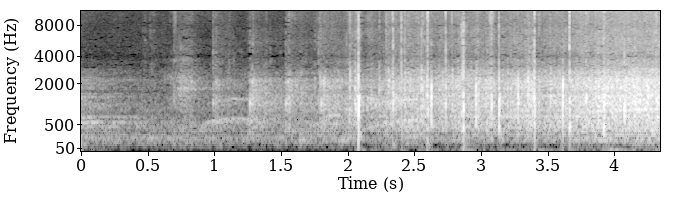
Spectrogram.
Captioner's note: applause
